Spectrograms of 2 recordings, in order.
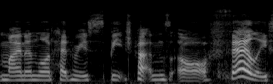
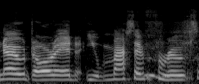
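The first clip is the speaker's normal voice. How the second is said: put-on haughty character voice, louder; 5 dB louder than usual. Paraphrasing a scene, voicing Lord Henry answering Dorian: Lord Henry voice. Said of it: "In that voice".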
